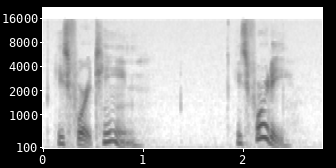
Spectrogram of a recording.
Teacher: teen can be thought of as a separate word in terms of intonation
